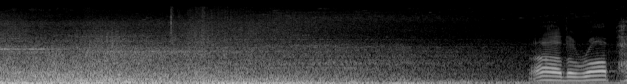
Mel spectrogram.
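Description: A roaring, crackling blast of icy magic bursts and slowly dies away.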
